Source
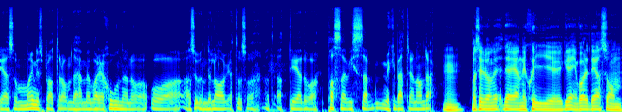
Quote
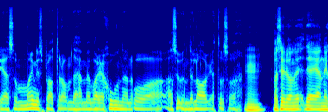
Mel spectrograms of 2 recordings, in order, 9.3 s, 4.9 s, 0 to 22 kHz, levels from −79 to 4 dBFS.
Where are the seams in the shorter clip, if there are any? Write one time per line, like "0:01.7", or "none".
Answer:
0:02.0
0:03.6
